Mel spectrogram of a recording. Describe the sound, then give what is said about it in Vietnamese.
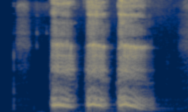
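A plump village chief clears his throat in three loud, rough, low bursts in quick succession, with no talk around them. “ông ta hắng giọng”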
